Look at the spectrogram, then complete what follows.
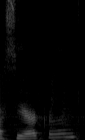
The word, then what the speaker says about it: Cercle: You mentioned your set at La Cercle. French, yeah, they pronounce it French. It's the crew comes from Paris, so it's Cercle. They would hate to hear me say that. Yeah, no, it's a circle.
